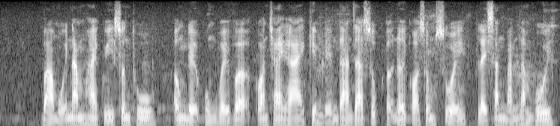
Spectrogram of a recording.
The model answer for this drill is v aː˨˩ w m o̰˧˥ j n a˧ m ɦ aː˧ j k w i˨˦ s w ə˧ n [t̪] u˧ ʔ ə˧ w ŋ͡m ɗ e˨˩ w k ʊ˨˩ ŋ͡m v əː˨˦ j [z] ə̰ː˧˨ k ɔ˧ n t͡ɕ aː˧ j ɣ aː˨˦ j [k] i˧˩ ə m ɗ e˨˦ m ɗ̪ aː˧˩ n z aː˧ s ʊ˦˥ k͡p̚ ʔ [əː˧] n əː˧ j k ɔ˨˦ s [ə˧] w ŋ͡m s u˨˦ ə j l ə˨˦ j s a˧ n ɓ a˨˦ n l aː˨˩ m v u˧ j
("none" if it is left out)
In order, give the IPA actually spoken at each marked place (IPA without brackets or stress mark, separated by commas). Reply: t̪ʰ, v, k, əː˧˩, ə˧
